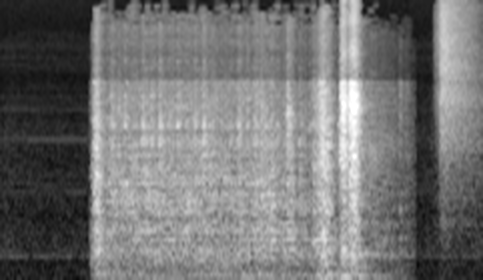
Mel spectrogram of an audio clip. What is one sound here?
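Train doors slide shut.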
